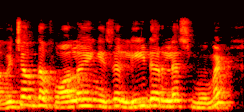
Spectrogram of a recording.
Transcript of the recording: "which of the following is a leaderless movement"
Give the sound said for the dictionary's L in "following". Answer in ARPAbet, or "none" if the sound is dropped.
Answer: L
